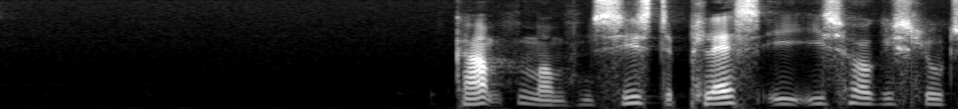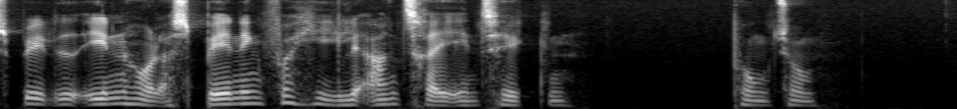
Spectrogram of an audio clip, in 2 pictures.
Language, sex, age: Danish, female, 35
